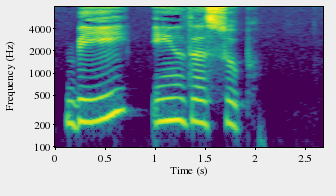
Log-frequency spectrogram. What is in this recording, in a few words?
be in the soup pronunciation slow; Best English Nitra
